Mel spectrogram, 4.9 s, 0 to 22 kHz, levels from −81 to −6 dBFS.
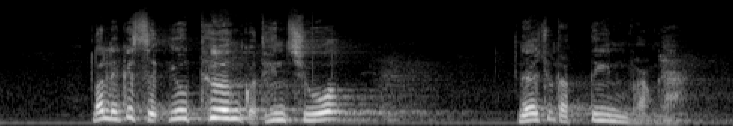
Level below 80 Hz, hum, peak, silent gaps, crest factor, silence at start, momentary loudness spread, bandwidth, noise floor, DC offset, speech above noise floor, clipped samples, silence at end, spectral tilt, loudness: -80 dBFS; 60 Hz at -55 dBFS; -6 dBFS; none; 20 dB; 0.6 s; 20 LU; 14 kHz; -56 dBFS; under 0.1%; 34 dB; under 0.1%; 0.3 s; -6 dB/octave; -23 LUFS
